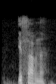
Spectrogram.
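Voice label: "исавны", Komi, male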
